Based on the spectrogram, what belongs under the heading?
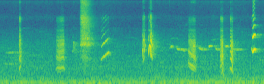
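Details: Nias hill myna tutor recording: an uneven mix of short squawks, sliding whistles and sharp chips, spaced irregularly over a quiet background.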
